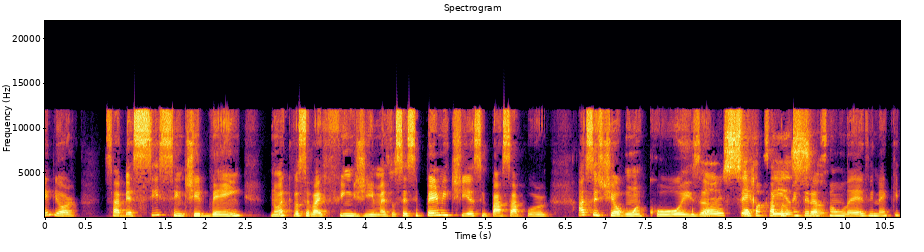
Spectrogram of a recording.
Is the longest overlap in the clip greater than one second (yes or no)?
yes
